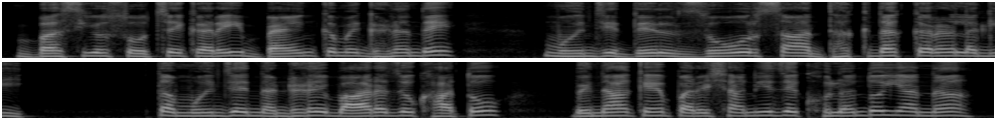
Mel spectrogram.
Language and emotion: Sindhi, fearful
